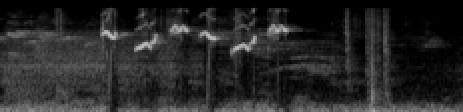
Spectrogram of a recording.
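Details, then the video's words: Cinereous tit calling to provoke other tits to reply: six bright, high whistled notes alternating up and down in quick succession, followed by a faint click against a soft steady background hum. "semua gelatik bakal NYAUT dengarkan suara ini"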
